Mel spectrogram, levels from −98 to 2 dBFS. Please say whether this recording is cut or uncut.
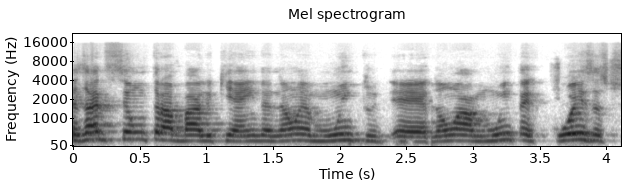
cut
